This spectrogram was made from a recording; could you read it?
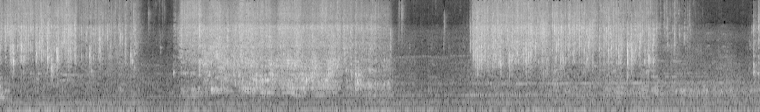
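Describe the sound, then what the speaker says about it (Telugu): Water runs steadily from a tap into a bowl, sloshing as hulled urad dal is rinsed, with a couple of brief pauses in the flow. "మినప్పప్పు కూడా కడుగుతున్నానండి"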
